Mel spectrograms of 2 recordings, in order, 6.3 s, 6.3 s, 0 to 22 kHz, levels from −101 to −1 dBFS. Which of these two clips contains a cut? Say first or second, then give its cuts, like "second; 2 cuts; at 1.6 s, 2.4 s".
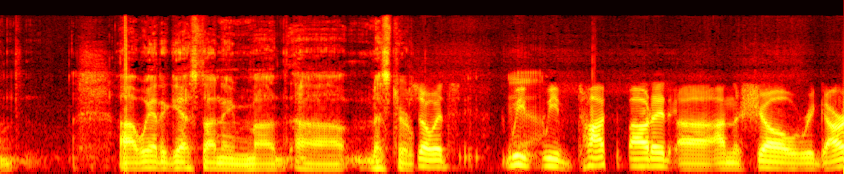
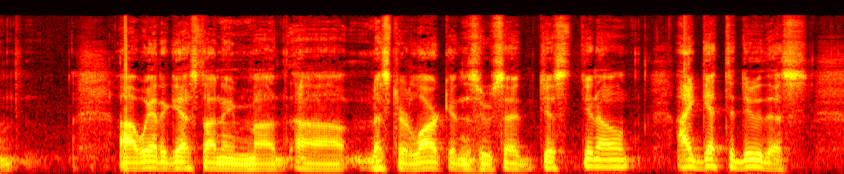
first; 2 cuts; at 3.1 s, 5.0 s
